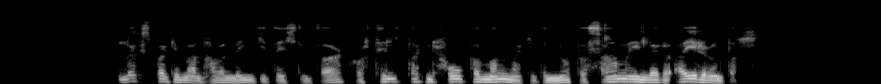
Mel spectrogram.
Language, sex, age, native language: Icelandic, male, 17, Icelandic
